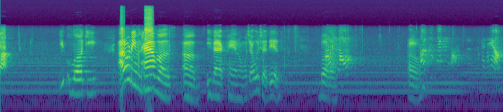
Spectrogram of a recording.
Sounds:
speech

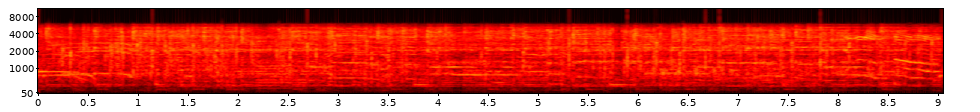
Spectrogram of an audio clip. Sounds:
speech, music

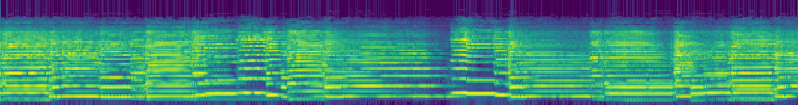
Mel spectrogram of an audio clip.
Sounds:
musical instrument, music, violin

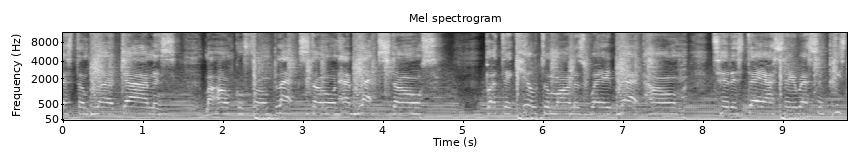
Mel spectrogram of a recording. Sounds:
music

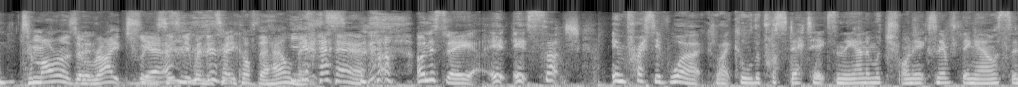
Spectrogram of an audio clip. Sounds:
speech

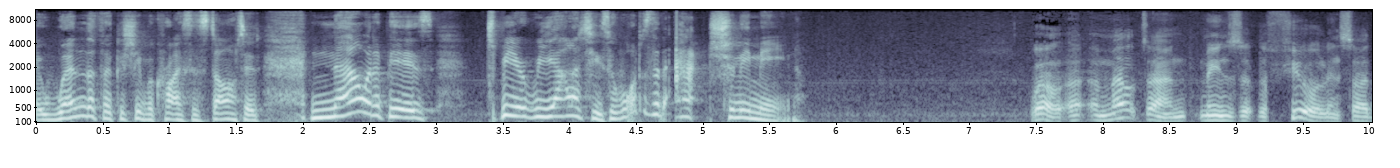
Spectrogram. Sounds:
speech

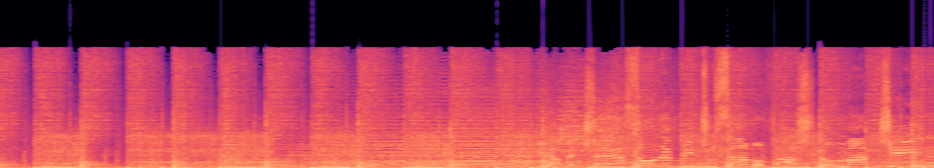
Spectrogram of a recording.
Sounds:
music

